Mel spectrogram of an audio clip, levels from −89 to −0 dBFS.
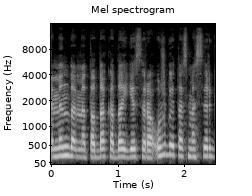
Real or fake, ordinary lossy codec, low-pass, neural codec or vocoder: real; AAC, 64 kbps; 14.4 kHz; none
